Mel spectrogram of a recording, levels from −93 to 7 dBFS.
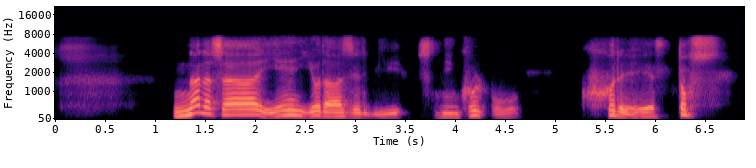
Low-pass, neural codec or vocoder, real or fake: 7.2 kHz; codec, 16 kHz in and 24 kHz out, 0.9 kbps, LongCat-Audio-Codec, fine tuned four codebook decoder; fake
